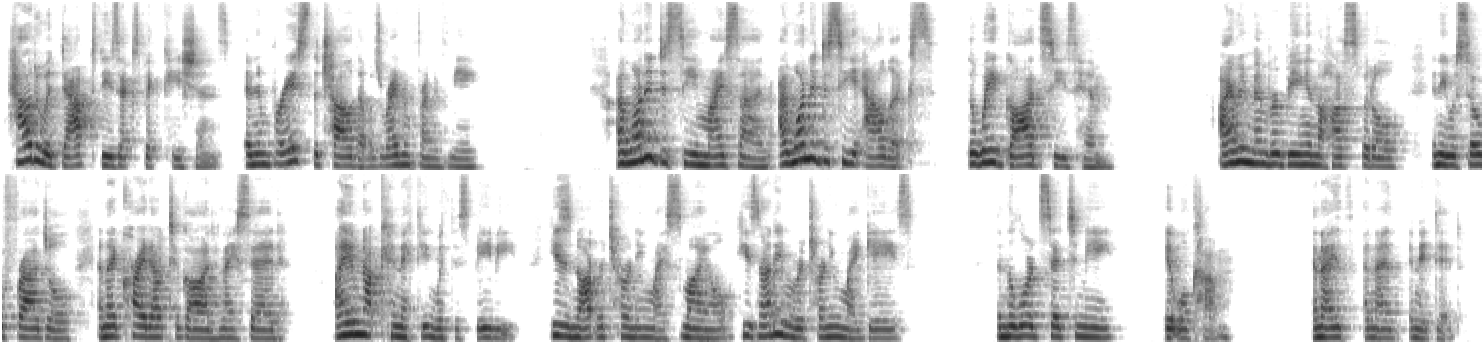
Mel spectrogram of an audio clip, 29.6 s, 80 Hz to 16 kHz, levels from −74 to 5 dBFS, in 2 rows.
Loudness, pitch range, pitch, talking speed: -17 LUFS, 185-220 Hz, 200 Hz, 175 wpm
